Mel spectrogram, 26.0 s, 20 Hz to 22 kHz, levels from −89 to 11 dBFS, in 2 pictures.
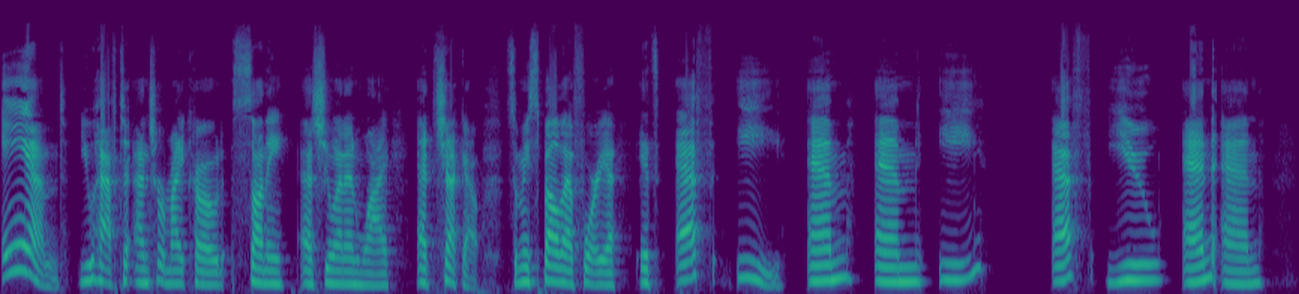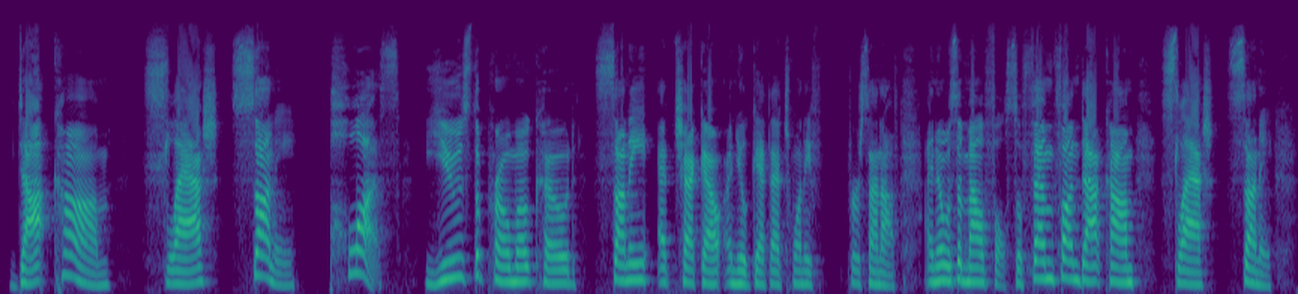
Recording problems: none

